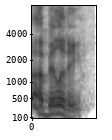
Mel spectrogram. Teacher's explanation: It sounds like that last consonant sound is a D sound, ability. But if you were to look that up, it's spelled I-T-Y, ability.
